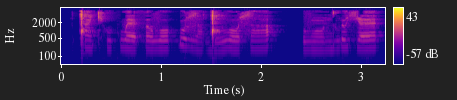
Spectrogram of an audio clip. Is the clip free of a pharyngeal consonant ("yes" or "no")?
yes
